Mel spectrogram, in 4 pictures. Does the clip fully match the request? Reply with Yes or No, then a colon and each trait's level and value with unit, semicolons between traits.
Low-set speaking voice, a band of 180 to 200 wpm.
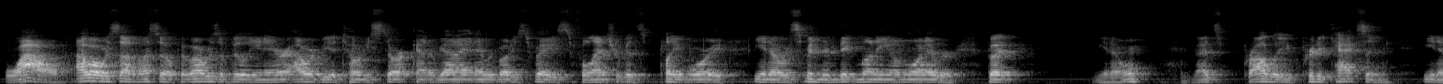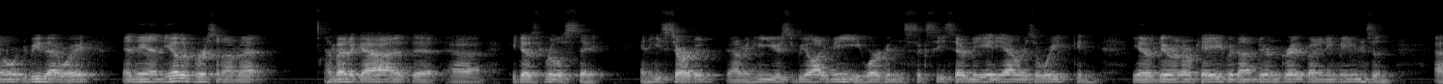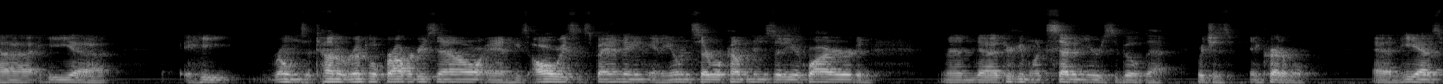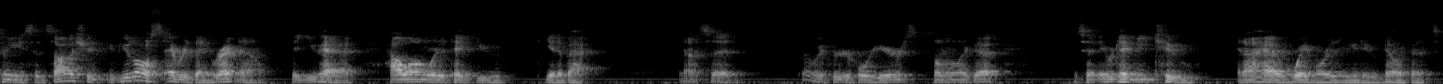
Yes: low, 115 Hz; average, 190 wpm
